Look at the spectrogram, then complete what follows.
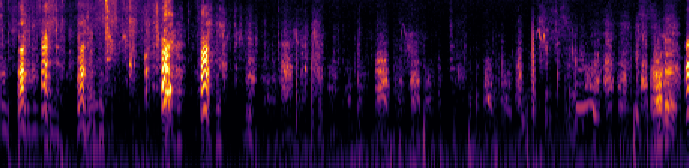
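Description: Dogs vocalising at play: a run of short, pitched whines and yips in the first two seconds, quieter sounds for a few seconds, then more calls near the end. This is the puppies' playful 'talk' while wrestling, not aggression.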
